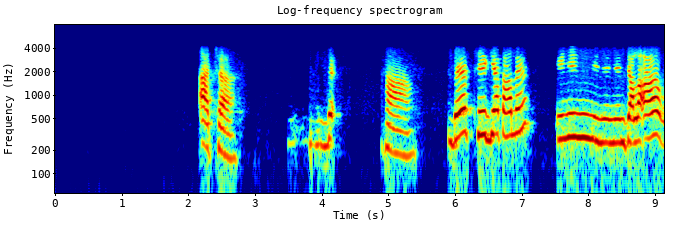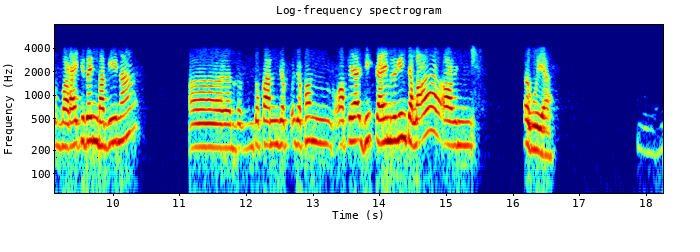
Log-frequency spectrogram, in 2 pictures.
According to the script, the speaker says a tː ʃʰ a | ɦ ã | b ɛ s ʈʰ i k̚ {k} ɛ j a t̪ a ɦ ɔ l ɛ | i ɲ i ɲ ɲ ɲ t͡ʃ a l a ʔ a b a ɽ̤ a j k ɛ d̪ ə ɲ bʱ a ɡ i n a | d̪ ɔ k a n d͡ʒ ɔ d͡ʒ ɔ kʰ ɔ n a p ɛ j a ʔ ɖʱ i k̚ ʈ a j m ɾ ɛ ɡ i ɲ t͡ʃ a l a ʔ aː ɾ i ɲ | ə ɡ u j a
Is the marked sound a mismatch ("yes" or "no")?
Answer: yes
